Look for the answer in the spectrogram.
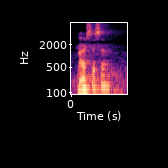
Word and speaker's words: Narcissa: Who is Narcissa? Did I say that right? – Yeah, so, Narcissa is Draco's mom, who is also Sirius Black's first cousin.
